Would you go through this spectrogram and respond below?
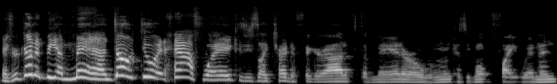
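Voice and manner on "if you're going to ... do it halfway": very high, loud dubbed anime-style shout. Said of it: "like, shouting".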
